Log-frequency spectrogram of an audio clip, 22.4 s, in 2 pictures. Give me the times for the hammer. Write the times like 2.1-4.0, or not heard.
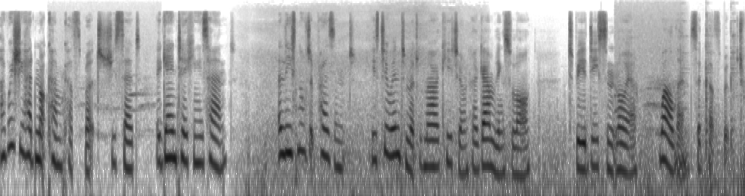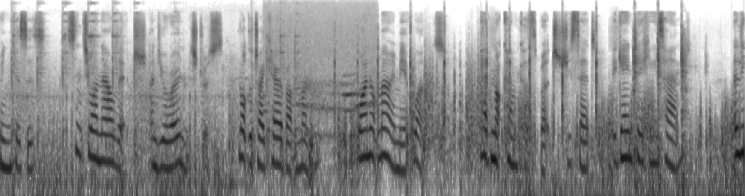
10.2-21.6.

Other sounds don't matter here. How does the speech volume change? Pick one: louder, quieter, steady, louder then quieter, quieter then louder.
steady.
